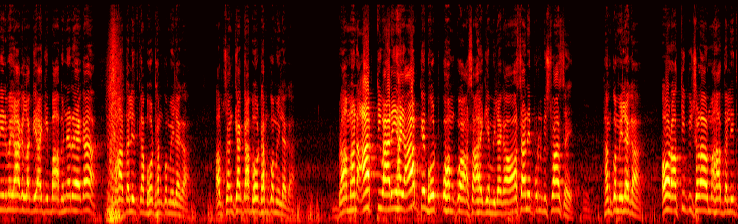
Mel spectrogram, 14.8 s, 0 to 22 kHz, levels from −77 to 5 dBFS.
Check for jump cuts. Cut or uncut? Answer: cut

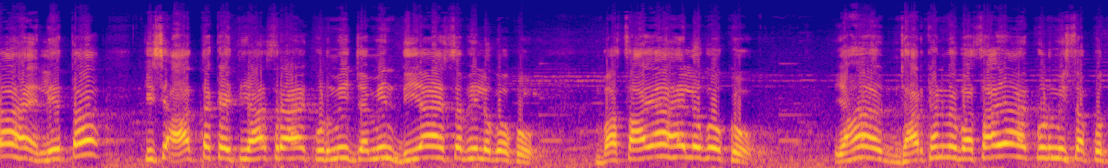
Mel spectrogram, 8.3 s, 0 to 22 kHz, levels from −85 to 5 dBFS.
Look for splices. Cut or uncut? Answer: uncut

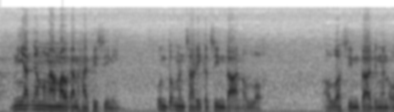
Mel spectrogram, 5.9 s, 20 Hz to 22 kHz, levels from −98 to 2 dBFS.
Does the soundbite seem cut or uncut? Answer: uncut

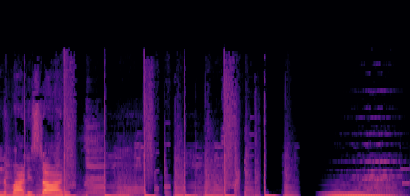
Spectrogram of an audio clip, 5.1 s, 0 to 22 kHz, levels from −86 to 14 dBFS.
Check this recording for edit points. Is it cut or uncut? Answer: cut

